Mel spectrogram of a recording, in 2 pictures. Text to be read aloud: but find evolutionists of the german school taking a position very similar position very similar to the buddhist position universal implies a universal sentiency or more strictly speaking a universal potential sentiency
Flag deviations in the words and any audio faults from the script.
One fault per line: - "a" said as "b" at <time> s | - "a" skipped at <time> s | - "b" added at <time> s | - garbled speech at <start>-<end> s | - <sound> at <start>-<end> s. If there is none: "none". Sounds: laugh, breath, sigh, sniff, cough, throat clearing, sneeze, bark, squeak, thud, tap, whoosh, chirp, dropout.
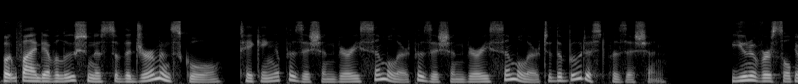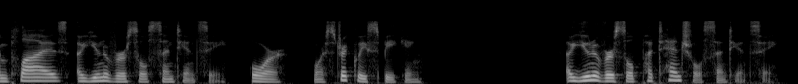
none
